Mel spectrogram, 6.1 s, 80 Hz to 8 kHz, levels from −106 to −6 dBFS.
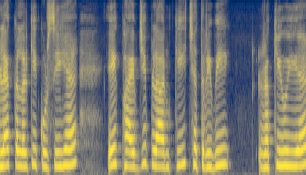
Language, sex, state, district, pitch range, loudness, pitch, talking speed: Hindi, female, Bihar, West Champaran, 240-265 Hz, -12 LUFS, 250 Hz, 135 wpm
